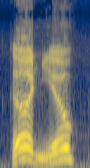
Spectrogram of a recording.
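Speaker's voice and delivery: mock drunk voice. Retelling how a drunk cousin answered a woman who yelled, imitating drunk speech. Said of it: "drunk out of his mind".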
